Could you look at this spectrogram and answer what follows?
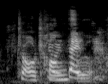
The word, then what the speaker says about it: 赵昌哲: 然后那个赵赵仓哲，哎呀，我这个发音真的对我来说好难呀。 – 赵昌哲，对，在车上的时候，然后他听到了听到了这个熟悉的歌声。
